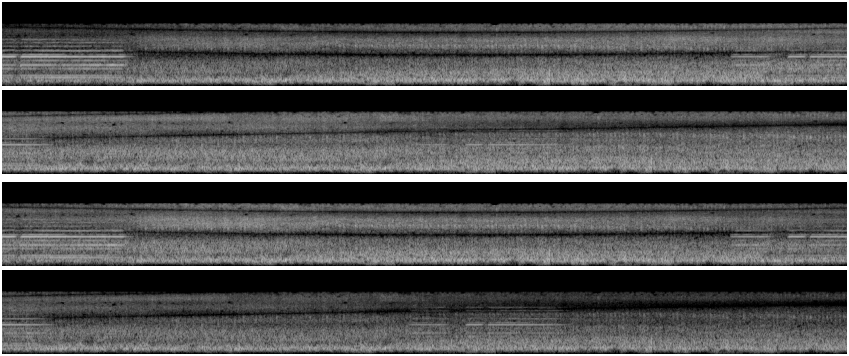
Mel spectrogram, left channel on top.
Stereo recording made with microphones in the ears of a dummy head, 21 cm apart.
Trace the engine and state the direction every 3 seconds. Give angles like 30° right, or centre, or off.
40° right, 10° right, 20° left, 40° left, 50° left, 50° left.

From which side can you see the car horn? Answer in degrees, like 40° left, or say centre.
centre.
